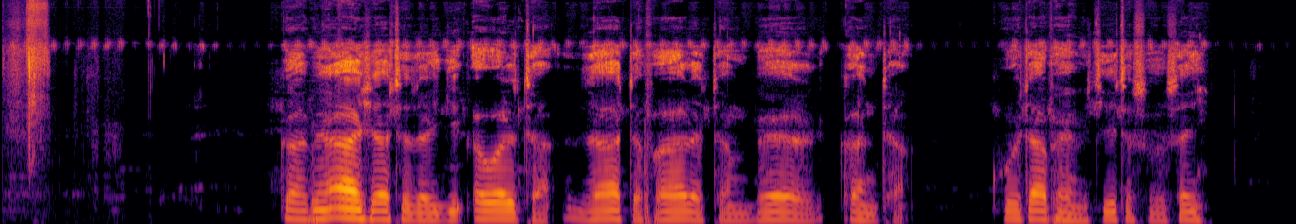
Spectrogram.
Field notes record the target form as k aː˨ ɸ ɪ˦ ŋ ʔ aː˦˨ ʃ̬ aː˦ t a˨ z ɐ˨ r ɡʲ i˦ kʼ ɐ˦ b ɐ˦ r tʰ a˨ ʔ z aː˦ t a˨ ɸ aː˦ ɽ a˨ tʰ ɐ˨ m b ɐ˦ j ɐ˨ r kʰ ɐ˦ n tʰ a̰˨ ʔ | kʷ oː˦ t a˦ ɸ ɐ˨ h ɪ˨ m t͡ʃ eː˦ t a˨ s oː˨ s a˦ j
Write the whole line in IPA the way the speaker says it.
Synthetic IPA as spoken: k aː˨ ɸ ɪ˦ ŋ ʔ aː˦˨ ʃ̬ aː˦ t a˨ z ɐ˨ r ɡʲ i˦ kʼ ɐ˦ w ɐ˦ r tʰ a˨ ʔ z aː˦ t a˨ ɸ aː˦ ɽ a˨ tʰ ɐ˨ m b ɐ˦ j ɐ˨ r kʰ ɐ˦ n tʰ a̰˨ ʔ | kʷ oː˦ t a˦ ɸ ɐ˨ h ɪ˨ m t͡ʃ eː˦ t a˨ s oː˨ s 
